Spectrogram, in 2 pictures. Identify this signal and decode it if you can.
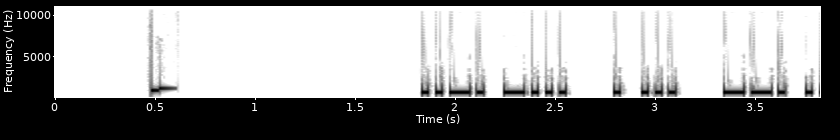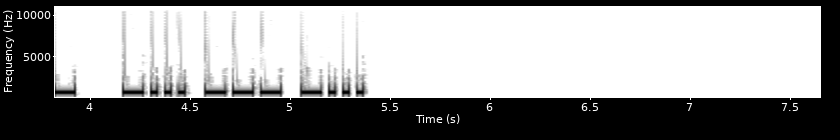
Morse code, heard as a keyed tone, about 34 wpm, 700 Hz. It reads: FB ES GA BOB
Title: Common QSO Phrases Encore 35wpm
